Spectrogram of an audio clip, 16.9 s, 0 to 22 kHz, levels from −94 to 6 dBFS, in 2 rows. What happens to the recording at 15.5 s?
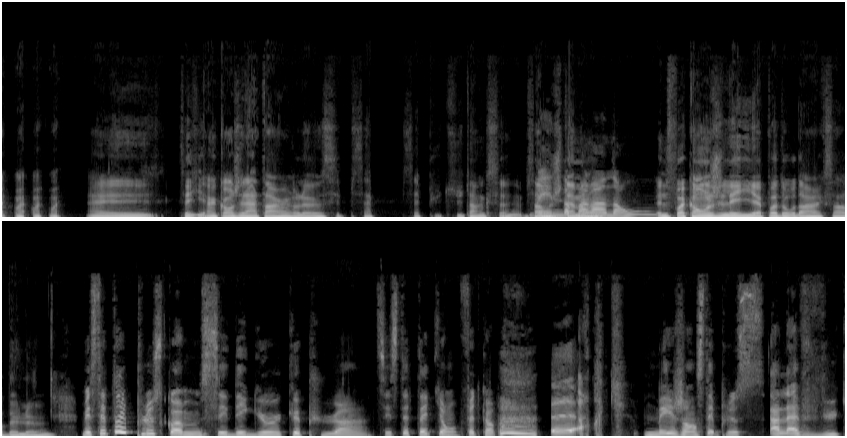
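Nothing goes wrong at 15.5 s; the speech carries on intact through that moment.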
